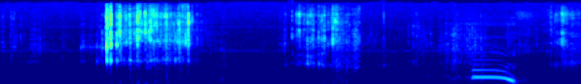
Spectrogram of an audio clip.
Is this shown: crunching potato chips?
yes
